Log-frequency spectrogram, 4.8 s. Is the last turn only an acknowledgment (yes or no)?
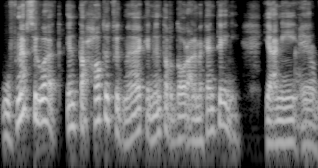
no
